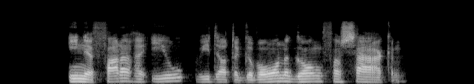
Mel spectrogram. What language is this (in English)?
Western Frisian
